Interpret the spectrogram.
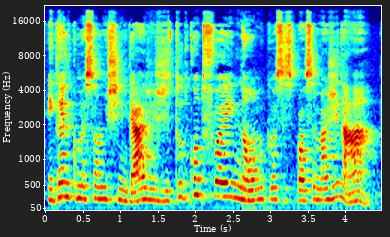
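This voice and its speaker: A woman near fifty with a Brazilian Portuguese accent tells her viewers a story. She speaks emphatically in a slightly high voice and keeps turning to address them directly. The room is echoey, with faint ambient noise behind her. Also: brisk. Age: around 50. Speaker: vlogger.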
